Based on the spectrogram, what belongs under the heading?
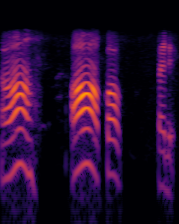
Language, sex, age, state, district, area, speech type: Assamese, female, 30-45, Assam, Dibrugarh, rural, conversation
